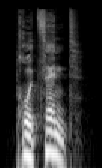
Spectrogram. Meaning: percent
- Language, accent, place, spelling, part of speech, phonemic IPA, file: German, Germany, Berlin, Prozent, noun, /pʁoˈt͡sɛnt/, De-Prozent.ogg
